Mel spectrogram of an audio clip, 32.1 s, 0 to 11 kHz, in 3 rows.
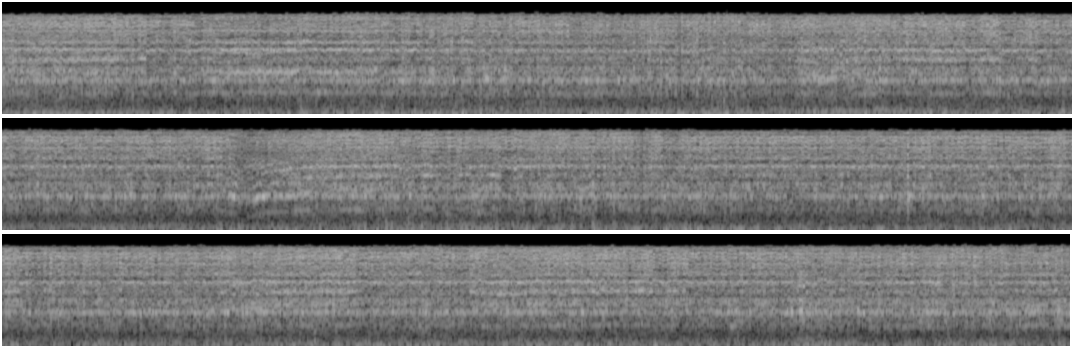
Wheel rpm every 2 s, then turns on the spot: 170, 160, 170, 170, 160, 170, 160, 160, 170, 170, 170, 170, 170, 170, 170, 160.
none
